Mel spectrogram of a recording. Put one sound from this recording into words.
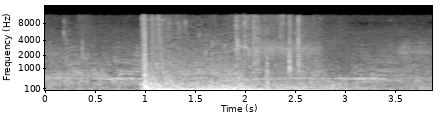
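A gun fires a loud booming blast.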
